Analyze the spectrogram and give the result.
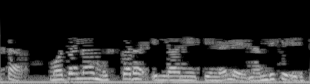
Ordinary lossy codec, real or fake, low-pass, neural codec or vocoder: none; real; 3.6 kHz; none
